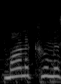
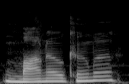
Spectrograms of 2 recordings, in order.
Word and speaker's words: Monokuma: Like, like I'm hearing some of them say Monokuma. No, it's Monokuma. Monokuma is not hard to pronounce.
